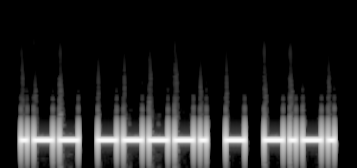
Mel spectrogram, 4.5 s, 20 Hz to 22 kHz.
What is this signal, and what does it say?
Morse code, heard as a keyed tone, about 15 wpm, 700 Hz. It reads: W9TC
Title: USA Call Signs - 4 Characters - Repeated 2x - 15wpm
